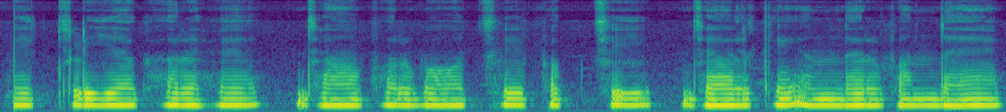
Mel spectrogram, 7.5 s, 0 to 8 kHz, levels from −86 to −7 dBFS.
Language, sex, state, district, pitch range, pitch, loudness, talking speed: Hindi, male, Uttar Pradesh, Hamirpur, 120-130 Hz, 125 Hz, -18 LUFS, 110 wpm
